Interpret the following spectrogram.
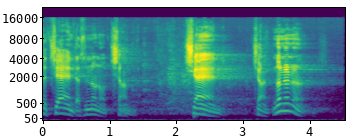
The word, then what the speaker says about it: Chand: my name is not chained my name is Chung Chung like that's the pronunciation of my name chant so I came to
